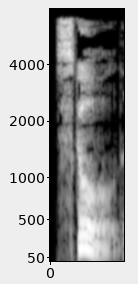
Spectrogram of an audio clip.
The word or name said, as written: scold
